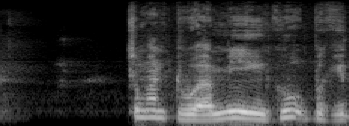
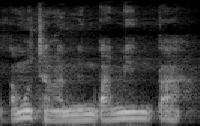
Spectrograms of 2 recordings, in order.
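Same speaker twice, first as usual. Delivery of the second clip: ordinary talk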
